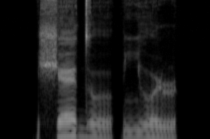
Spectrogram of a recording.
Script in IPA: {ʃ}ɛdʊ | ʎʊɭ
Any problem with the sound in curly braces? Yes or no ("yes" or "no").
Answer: no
